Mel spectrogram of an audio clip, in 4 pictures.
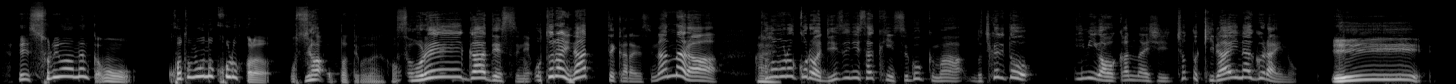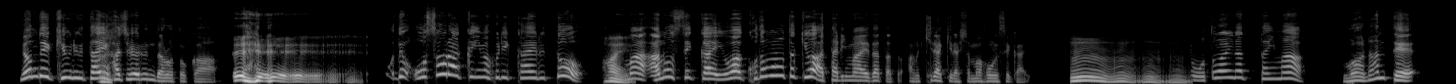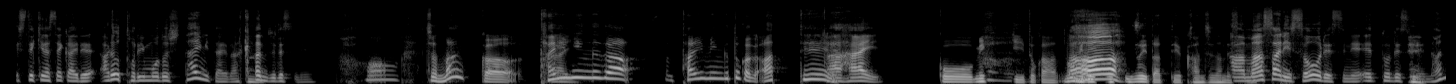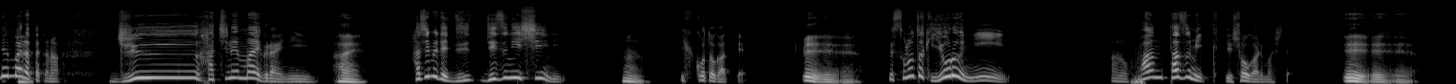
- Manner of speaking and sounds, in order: unintelligible speech; tapping; laughing while speaking: "ええ"; laugh
- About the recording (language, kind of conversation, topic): Japanese, podcast, 好きなキャラクターの魅力を教えてくれますか？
